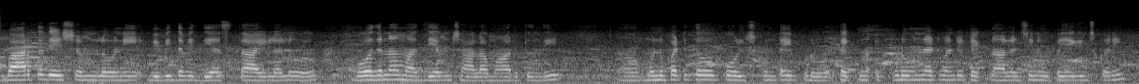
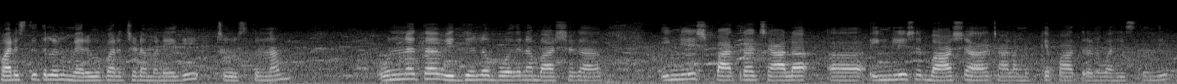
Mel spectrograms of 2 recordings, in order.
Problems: constant background noise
